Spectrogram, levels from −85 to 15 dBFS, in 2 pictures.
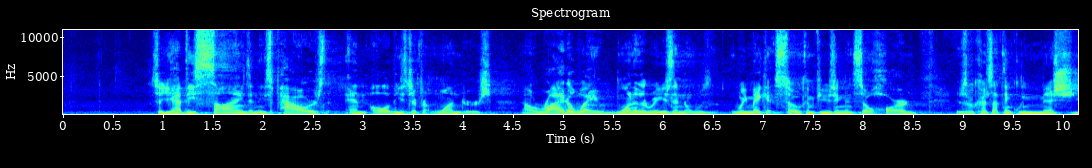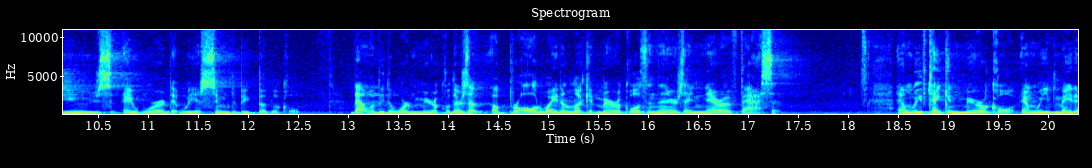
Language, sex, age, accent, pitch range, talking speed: English, male, 40-59, American, 120-170 Hz, 205 wpm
